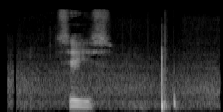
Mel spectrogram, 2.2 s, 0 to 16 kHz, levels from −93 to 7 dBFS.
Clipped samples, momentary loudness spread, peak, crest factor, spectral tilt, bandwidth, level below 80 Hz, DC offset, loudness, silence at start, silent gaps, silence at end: under 0.1%; 18 LU; -10 dBFS; 26 dB; -6 dB/octave; 11.5 kHz; -68 dBFS; under 0.1%; -32 LUFS; 0.6 s; none; 0.45 s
